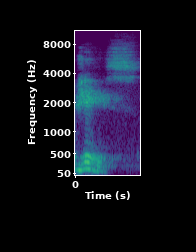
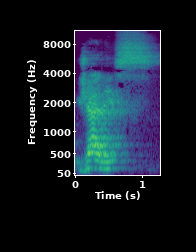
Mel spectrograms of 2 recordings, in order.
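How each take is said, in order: First: The long vowel leans toward 'ee', Aleppo-Lebanese style. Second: The long vowel is a plain open 'aa'.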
